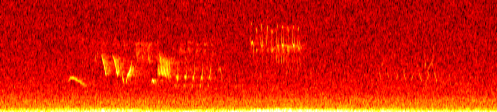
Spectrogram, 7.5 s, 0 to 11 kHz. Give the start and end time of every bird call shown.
[1.00, 3.40] Fox Sparrow (Passerella iliaca)
[3.30, 5.00] Mountain Chickadee (Poecile gambeli)

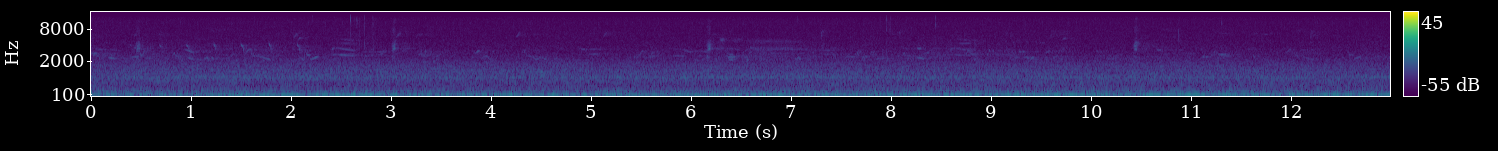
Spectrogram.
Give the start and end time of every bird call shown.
[0.20, 2.50] Northern Cardinal (Cardinalis cardinalis)
[2.40, 2.70] Blue Jay (Cyanocitta cristata)
[4.90, 9.80] American Robin (Turdus migratorius)

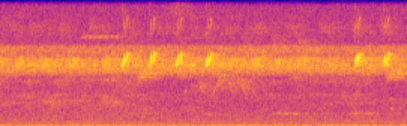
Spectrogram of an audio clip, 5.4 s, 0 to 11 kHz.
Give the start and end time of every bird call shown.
[0.00, 1.94] Gray Antbird (Cercomacra cinerascens)
[0.00, 2.04] Thrush-like Wren (Campylorhynchus turdinus)
[0.00, 5.44] Dusky-capped Greenlet (Pachysylvia hypoxantha)
[1.84, 5.34] Screaming Piha (Lipaugus vociferans)

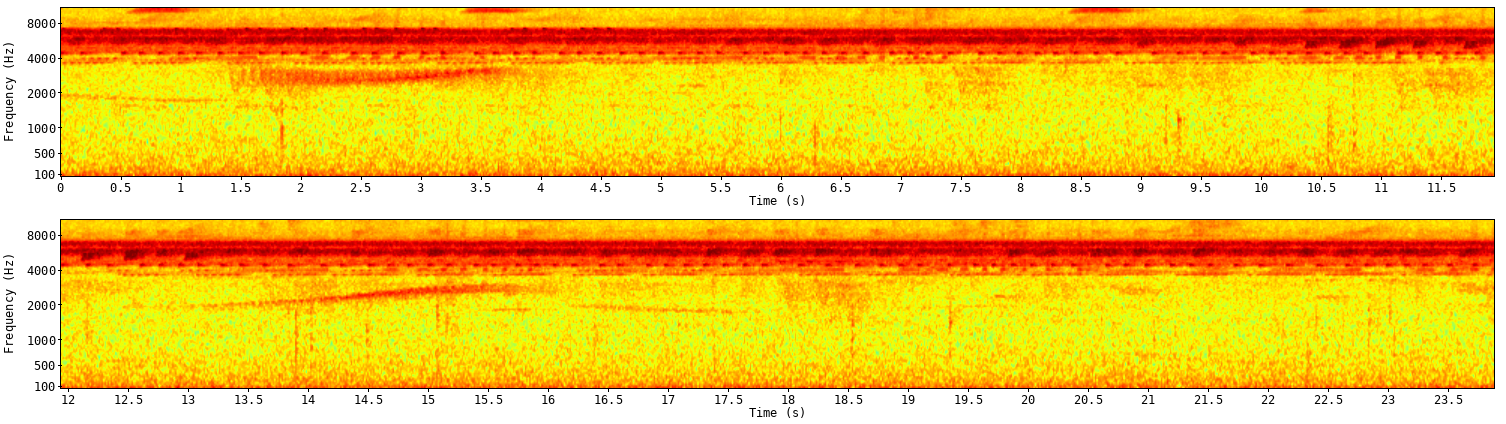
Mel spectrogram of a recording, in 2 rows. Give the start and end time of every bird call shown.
[0.00, 1.76] Black-faced Antthrush (Formicarius analis)
[0.00, 23.89] Buff-breasted Wren (Cantorchilus leucotis)
[1.26, 3.86] Striped Woodcreeper (Xiphorhynchus obsoletus)
[13.26, 15.96] Striped Woodcreeper (Xiphorhynchus obsoletus)
[15.46, 17.46] Black-faced Antthrush (Formicarius analis)
[19.56, 23.89] unidentified bird

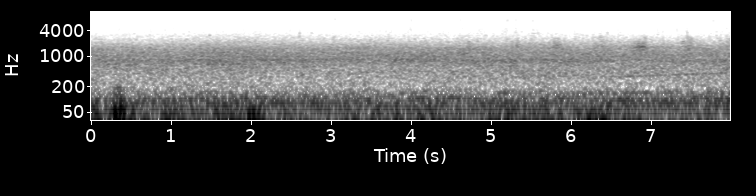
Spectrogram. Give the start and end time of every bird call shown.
[5.53, 7.99] Mallard (Anas platyrhynchos)

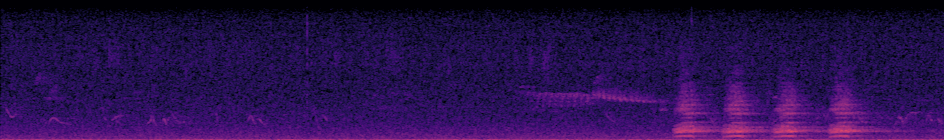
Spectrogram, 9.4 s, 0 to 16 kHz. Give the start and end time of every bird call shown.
[4.66, 6.96] Orange-crowned Warbler (Leiothlypis celata)
[6.46, 9.36] Common Raven (Corvus corax)

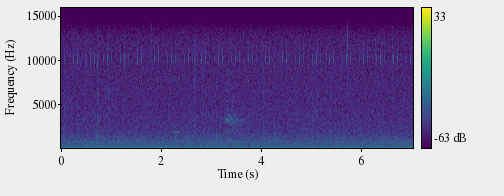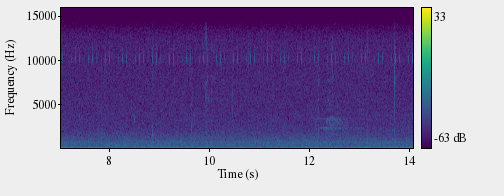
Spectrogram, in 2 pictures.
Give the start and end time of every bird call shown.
[2.05, 2.95] Wood Thrush (Hylocichla mustelina)
[3.15, 3.75] Yellow-bellied Sapsucker (Sphyrapicus varius)
[11.95, 12.75] Yellow-bellied Sapsucker (Sphyrapicus varius)

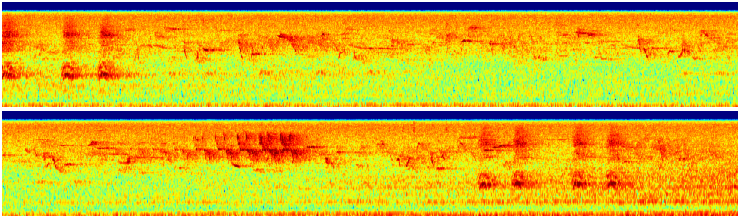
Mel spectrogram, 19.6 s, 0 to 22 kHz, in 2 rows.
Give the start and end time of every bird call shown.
[0.00, 1.64] American Crow (Corvus brachyrhynchos)
[0.00, 19.63] Gray Catbird (Dumetella carolinensis)
[11.54, 14.04] Ovenbird (Seiurus aurocapilla)
[16.04, 18.34] American Crow (Corvus brachyrhynchos)

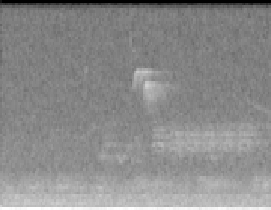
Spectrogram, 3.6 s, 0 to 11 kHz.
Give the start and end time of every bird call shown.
[0.00, 3.62] American Crow (Corvus brachyrhynchos)
[1.21, 3.51] Black-capped Chickadee (Poecile atricapillus)

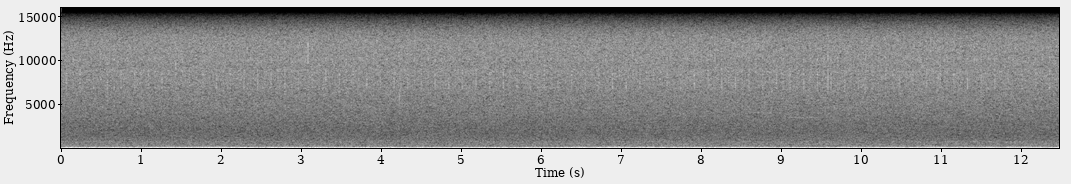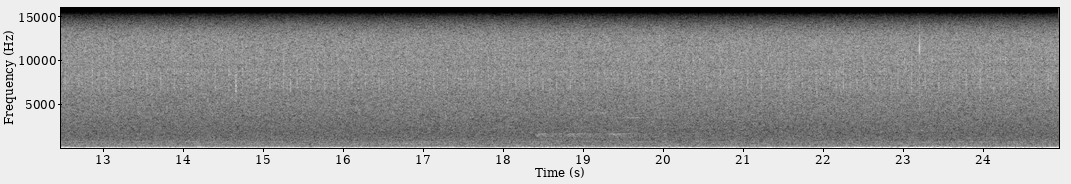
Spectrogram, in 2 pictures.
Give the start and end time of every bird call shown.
[18.28, 19.78] American Crow (Corvus brachyrhynchos)

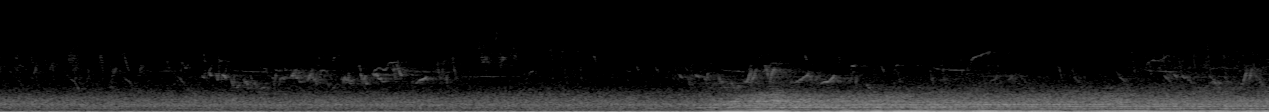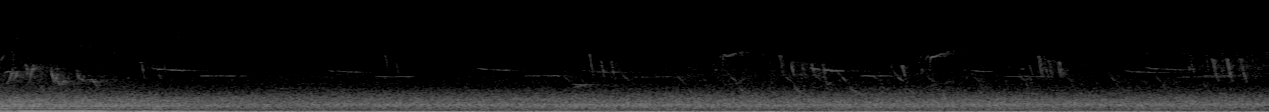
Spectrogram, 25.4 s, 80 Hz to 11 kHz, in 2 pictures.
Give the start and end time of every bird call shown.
[0.00, 14.18] Purple Finch (Haemorhous purpureus)
[14.18, 24.38] Black-capped Chickadee (Poecile atricapillus)
[18.38, 25.38] American Goldfinch (Spinus tristis)

